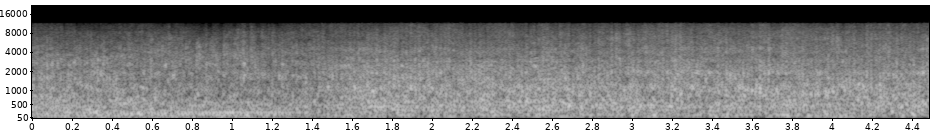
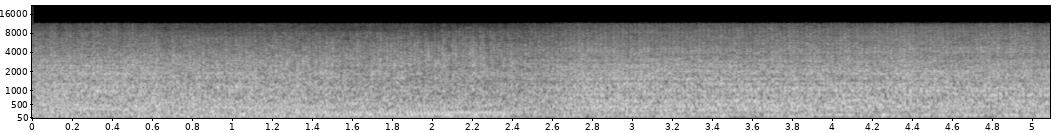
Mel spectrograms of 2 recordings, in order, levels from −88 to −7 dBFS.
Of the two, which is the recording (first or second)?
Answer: second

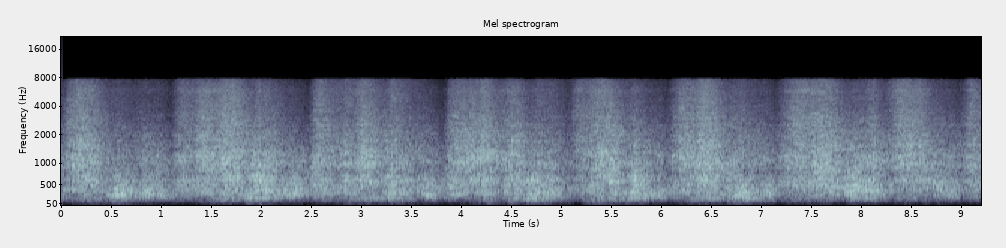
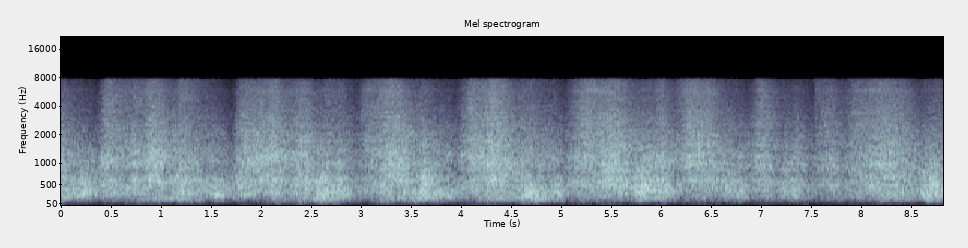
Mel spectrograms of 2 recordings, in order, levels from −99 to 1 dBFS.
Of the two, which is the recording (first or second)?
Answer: first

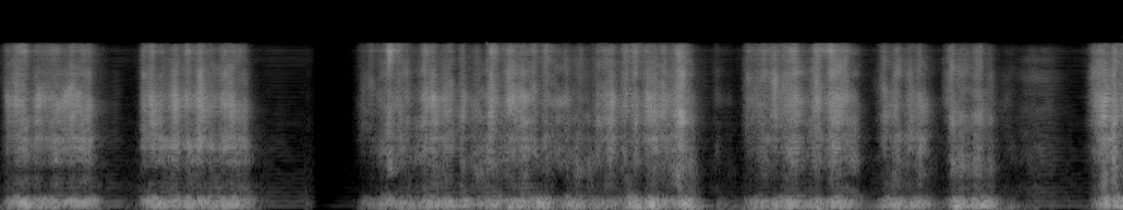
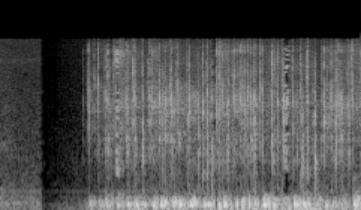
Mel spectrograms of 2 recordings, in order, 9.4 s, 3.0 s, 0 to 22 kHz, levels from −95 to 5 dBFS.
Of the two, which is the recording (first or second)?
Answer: second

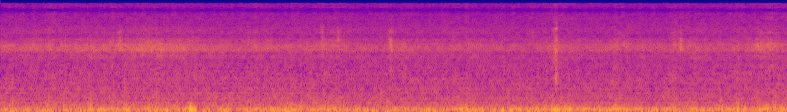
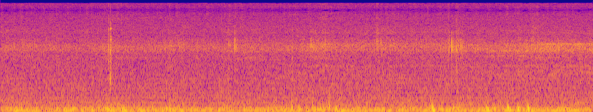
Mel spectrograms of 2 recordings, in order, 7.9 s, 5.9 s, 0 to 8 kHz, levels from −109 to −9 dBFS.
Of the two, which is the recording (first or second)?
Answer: second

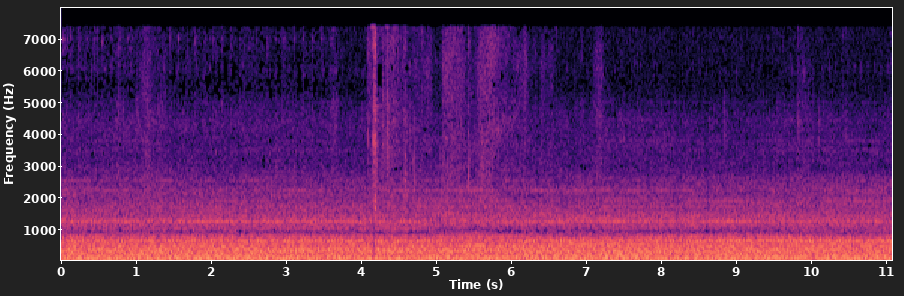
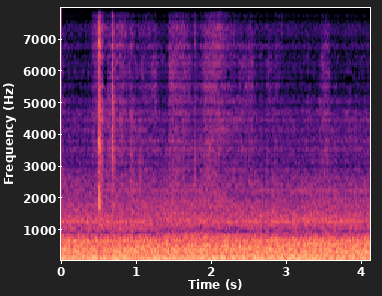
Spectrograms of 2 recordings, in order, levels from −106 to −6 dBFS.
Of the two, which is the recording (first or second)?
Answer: first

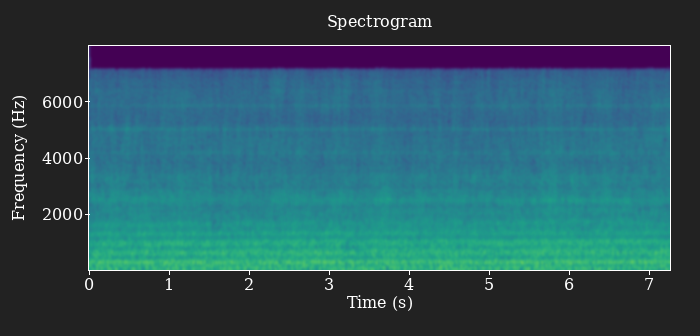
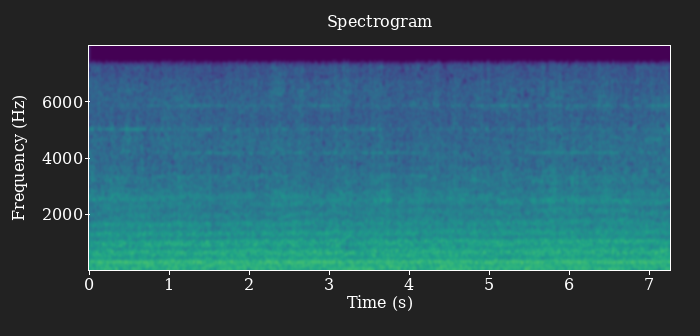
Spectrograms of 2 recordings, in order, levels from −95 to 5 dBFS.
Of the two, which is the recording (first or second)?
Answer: second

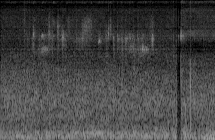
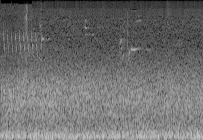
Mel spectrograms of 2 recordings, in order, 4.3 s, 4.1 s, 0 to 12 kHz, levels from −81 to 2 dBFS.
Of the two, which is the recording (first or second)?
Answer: second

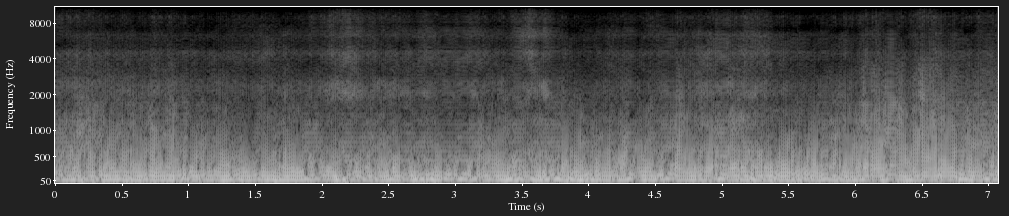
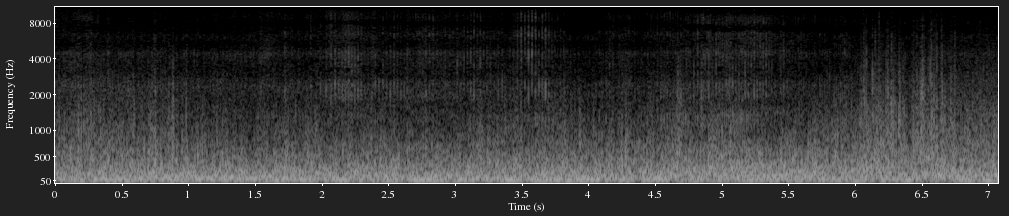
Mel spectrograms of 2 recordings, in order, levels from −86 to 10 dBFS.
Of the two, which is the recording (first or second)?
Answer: second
